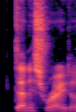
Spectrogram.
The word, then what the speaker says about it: Dennis Rader: Denise Rader? – Dennis Rader.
